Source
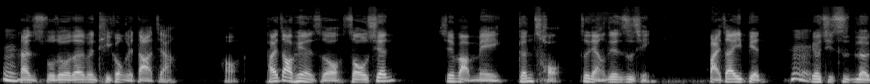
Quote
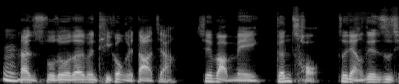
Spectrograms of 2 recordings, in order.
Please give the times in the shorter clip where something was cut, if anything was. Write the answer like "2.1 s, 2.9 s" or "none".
1.9 s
